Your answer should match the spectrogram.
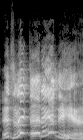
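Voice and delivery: loud high cowboy shout; cowboy announcer. Pretend. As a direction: holler like a rodeo host.

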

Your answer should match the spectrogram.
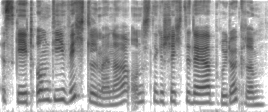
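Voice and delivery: plain reading voice

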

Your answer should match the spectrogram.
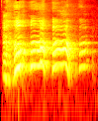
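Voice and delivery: loud high embarrassed laugh; a sudden loud giggle at the question; burst of laughter. Real, not acted. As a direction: burst out laughing, caught off guard. Fantasy question makes her laugh.

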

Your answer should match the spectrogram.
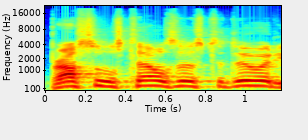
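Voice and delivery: high, loud mock official; sarcastic. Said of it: "The best sarcastic voice I can possibly do".

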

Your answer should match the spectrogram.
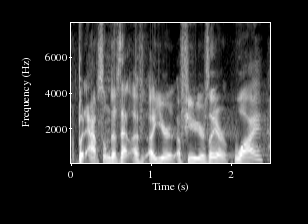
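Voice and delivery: usual speaking voice

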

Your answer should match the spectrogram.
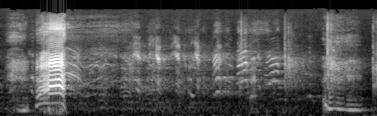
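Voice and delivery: loud, high burst of real laughter; preacher cracks up at his snake joke, real laughter; high laughing burst. Real, not acted.

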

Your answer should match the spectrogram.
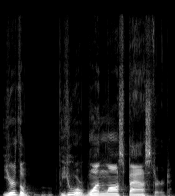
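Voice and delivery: high, loud exasperated scolding. Acted. Man berating his lost friend by phone, exasperated.

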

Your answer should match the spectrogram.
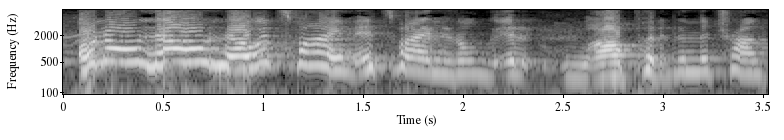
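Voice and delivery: high, loud panicky backpedalling; flustered driver. Retold or imitated. Cab driver backing down to a crying passenger, high and flustered. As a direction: imitate the driver caving in fast. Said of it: "And he was like".

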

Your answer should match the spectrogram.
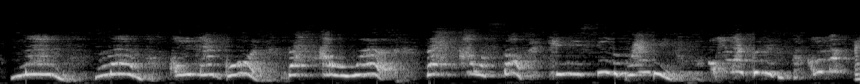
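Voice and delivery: imitating a thrilled little girl shouting to her mum; high delighted child's squeal with laughter; excited child scream. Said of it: "And she screams".

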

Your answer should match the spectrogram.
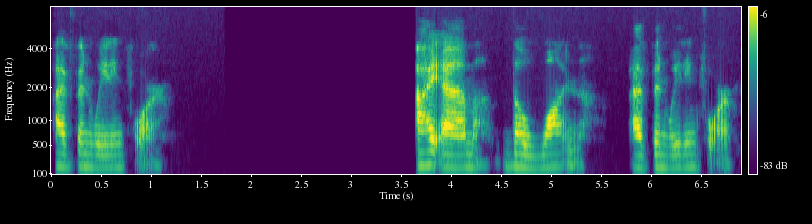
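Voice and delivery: soft, unhurried meditation voice with long pauses; guided affirmations. Acted. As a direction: lead them gently through each affirmation. Leads spoken affirmations.

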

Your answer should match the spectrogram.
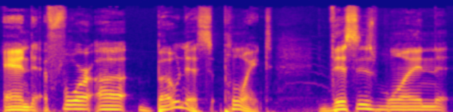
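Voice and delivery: a touch of game show host; quiz host. Acted. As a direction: announce the answer as right.

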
